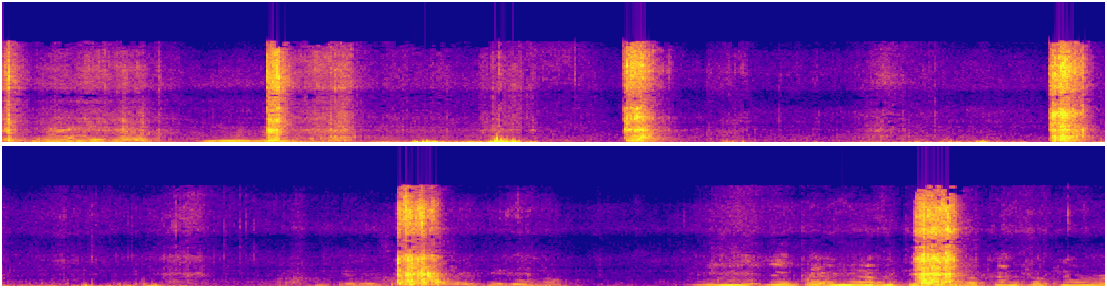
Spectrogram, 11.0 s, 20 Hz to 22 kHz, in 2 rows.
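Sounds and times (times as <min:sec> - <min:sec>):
shovel scraping gravel mix: 0:00.1 - 0:06.8.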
